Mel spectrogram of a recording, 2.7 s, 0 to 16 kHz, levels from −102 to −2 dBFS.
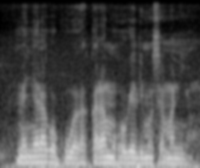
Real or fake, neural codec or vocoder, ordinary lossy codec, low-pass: real; none; none; 14.4 kHz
